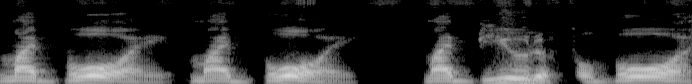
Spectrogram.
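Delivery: put-on anguished cry, dragged out very slowly. Retelling a godmother crying out at a casket: imitating a gut-wrenching cry. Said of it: "crying out in the most gut-wrenching sound".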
